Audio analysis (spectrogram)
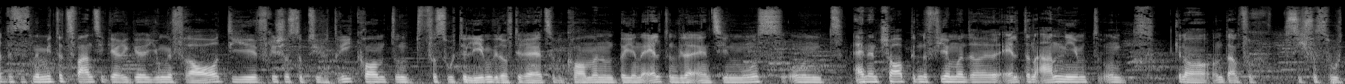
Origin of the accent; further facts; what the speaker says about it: Graz, Styria, Austria; also born or lived in Vienna; ich bin sehr, sehr gern aufgewachsen in Graz und ich bin auch in der Pandemie wieder hergezogen, das erste Mal nach 10 Jahren, 15 Jahren Wien und herumstreunen in der Welt, bin ich 2021 in der Pandemie wieder hierher zurückgezogen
